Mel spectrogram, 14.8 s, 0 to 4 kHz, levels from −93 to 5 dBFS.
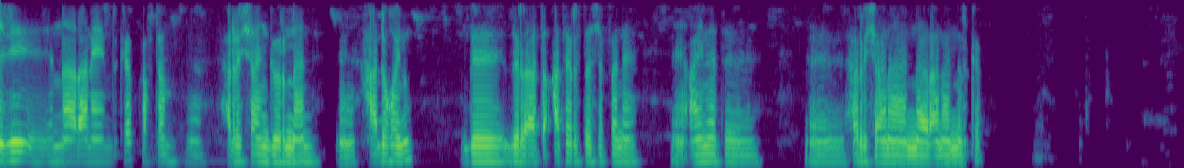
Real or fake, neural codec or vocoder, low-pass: fake; vocoder, 44.1 kHz, 128 mel bands every 256 samples, BigVGAN v2; 3.6 kHz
